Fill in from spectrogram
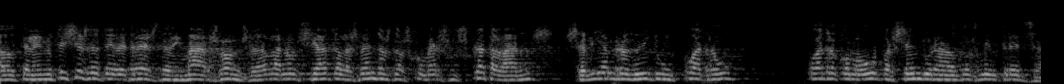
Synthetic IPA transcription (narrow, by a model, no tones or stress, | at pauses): əlˠt̪elenut̪isiəzðət̪eβet̪ɾɛzðəðimarzonzəβaːnunsiakələzβɛnd̪əzðəlˠskumɛrsuskət̪əlansːəβiənrəðuit̪uŋkat̪ɾəu | kwat̪ɾəkɔməupəɾsend̪uɾanəlˠd̪ozmilˠt̪ɾɛd͡zə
